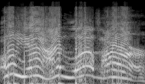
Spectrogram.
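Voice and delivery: high, loud whisper that fails to stay quiet. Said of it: "He did not know how to whisper".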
